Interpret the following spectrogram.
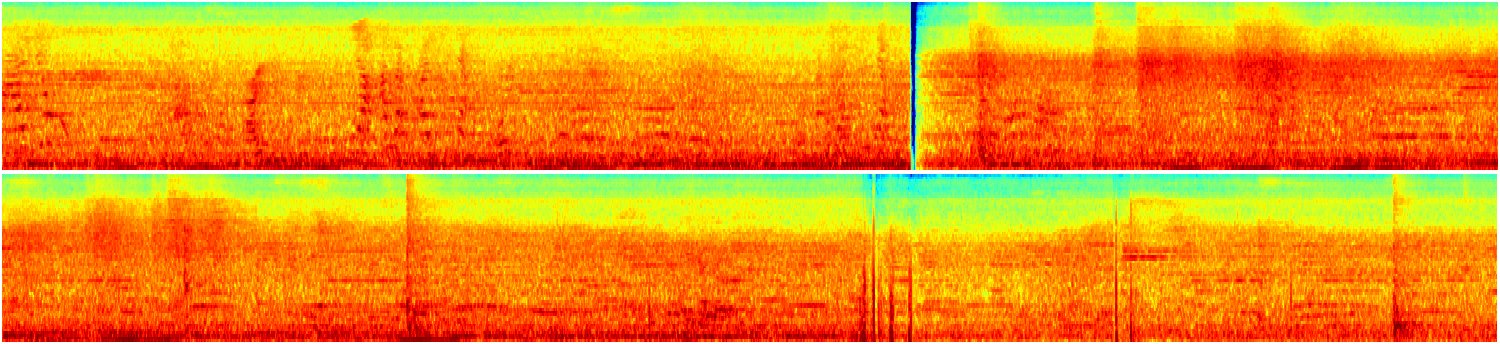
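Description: Busy indoor public-space background: indistinct voices and background music over a steady low hum. The sound cuts out for an instant about seven seconds in, and a few short knocks come near the end.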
